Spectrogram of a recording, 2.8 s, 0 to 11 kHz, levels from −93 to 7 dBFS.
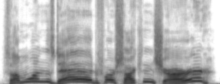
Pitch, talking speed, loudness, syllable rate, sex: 275 Hz, 110 wpm, -15 LUFS, 3.9 syllables/s, male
